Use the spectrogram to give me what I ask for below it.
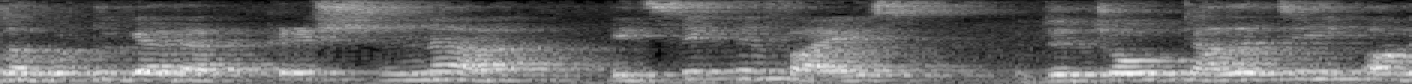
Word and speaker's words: Krishna: Entonces en sánscrito la palabra carisma es Krishna. So it has two syllables, Krish and Na.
